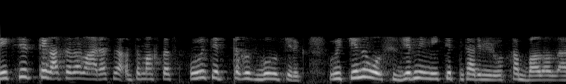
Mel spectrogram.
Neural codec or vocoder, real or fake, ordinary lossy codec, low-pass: codec, 16 kHz, 0.8 kbps, ZipCodec; fake; MP3, 16 kbps; 3.6 kHz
